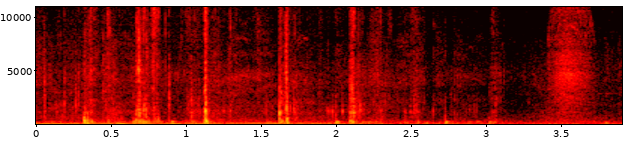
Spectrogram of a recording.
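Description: Footsteps walk along a trail toward the porch of Top Cottage in Hyde Park. Irregular, faint crunching steps fall over a soft background hiss and fade near the end.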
